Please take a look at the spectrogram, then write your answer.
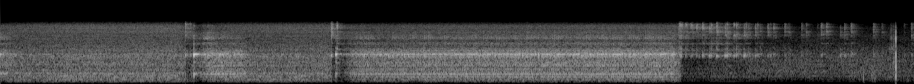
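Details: Down-draft fan found during a home inspection: fan hum with an uneven rattle of three to four hits a second that fades as it spins down; the blades appear to be hitting something.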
